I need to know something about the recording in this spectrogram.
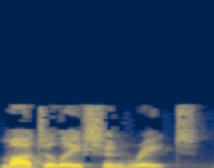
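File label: "MODULATION RATE", English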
